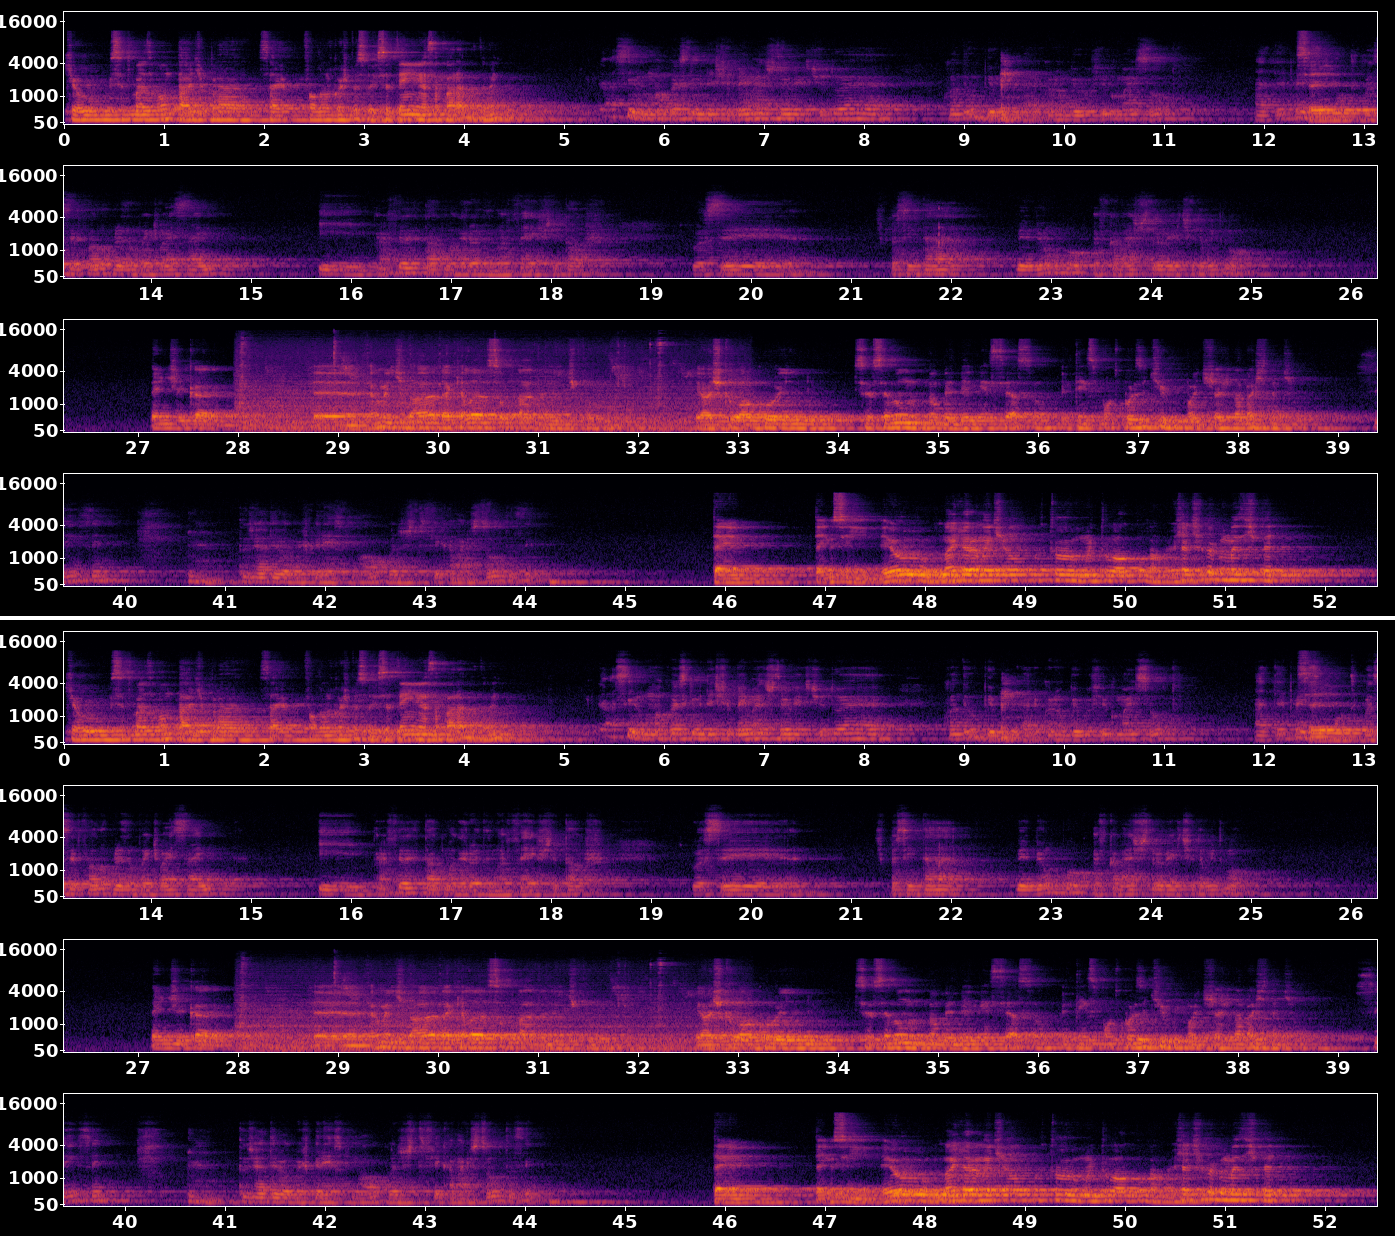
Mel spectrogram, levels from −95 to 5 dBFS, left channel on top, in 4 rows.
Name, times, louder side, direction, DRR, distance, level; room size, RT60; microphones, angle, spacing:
voice 1, 0.0-4.4 9.4-9.5 12.3-12.8 27.1-27.9 28.7-31.7 32.6-33.9 34.2-38.5 45.9-46.4 46.9-51.5, left 1 dB, 70° left, 4 dB, 4.0 m, -28 dB
voice 2, 5.3-8.3 8.8-11.2 11.9-14.7 15.7-19.0 19.4-20.5 21.3-22.1 22.6-24.9 36.5-36.6 39.2-39.8 40.1-44.1, right 1 dB, 40° right, 1 dB, 3.8 m, -40 dB
sound 1, 28.0-33.2, left 1 dB, 40° left, 1.7 m, -40 dB
27.0 x 20.0 x 7.4 m, 2.4 s
head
